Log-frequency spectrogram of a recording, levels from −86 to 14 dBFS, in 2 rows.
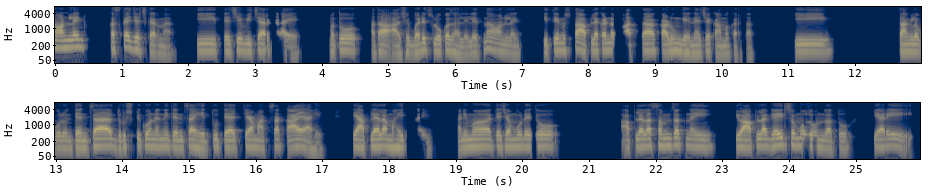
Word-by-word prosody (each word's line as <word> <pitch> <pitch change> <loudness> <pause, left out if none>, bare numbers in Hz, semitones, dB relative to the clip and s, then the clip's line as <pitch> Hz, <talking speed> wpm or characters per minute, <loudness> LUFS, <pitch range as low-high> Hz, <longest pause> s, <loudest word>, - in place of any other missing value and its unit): Online 170 +2 +4 0.4
कसं 140 0 0
काय 170 -1 +4
जज 145 -2 -1
करणार, 100 -6 -2 0.4
की 120 0 -2
त्याचे 120 +2 -2
विचार 120 0 +2
काय? - - -3 0.5
मग 115 +3 -4 0.5
आता 115 -1 +3 0.2
असे 95 +4 -4
बरेच 110 +6 0
लोकं 120 +2 +1
झालेले 100 -4 -4
आहेत 105 0 -7
ना 150 0 -2
ऑनलाइन, 105 -6 -5 0.4
की 115 - -4
ते 130 - +2
नुसतं 130 0 +1
आपल्याकडनं 130 +2 +4
बाता 110 +3 +2
काढून 115 +3 +3
घेण्याचे 110 +1 -3
काम 100 0 -5
करतात. - - -10
की, 115 0 -6 1.0
चांगलं 115 0 +3
बोलून 115 0 -3
त्यांचा 125 +4 +6
दृष्टिकोन 120 +3 -3
आणि 125 0 -2
त्यांचा 115 +1 +1
हेतू, 110 +1 -2
त्याच्या 115 +1 +2
मागचा 115 +1 -2
काय 125 +1 +4
आहे, 100 -5 -1 0.5
ते - - +2
आपल्याला 130 +1 +5
माहीत 115 -1 -3 0.2
नाही. 95 0 -14 0.4
आणि 115 +2 -2
मग 130 +1 +2
त्याच्यामुळे 125 +1 -1
तो 130 0 0 1.2
आपल्याला 130 +1 +2
समजत 140 +1 0
नाही 125 -2 -4 0.4
किंवा 125 -1 +6
आपला 130 +3 +4
गैरसमज 140 0 +1
होऊन 125 -3 -3
जातो, 105 -1 -3 0.4
की - - -2
अरे, 125 -3 -1
120 Hz, 130 wpm, -24 LUFS, 115-130 Hz, 1.2 s, त्यांचा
